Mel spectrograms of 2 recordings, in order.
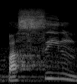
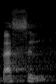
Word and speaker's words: Bastille: our Republic Day our independence day so the basil day it is spelled a b-a-s-t-i-l-e basil so um pm has been invited to participate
